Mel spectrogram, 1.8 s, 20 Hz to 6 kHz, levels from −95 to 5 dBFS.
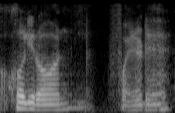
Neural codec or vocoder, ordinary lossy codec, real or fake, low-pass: codec, 16 kHz, 2 kbps, FunCodec, trained on Chinese and English, 25 frames a second; none; fake; 5.4 kHz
